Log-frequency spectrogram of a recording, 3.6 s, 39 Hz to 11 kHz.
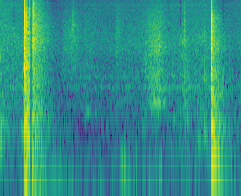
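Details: Nissan S13 240SX hatch latch after sliding the latch down to its lowest position: two sharp clunks about three seconds apart as the latch lets go and the hatch opens; release now working, noise not heard before.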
